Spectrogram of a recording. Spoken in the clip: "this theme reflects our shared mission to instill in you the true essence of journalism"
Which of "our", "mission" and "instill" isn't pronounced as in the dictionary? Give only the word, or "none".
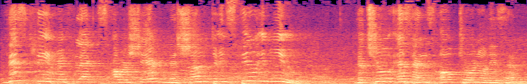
instill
